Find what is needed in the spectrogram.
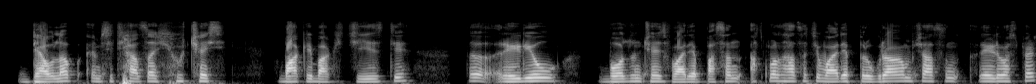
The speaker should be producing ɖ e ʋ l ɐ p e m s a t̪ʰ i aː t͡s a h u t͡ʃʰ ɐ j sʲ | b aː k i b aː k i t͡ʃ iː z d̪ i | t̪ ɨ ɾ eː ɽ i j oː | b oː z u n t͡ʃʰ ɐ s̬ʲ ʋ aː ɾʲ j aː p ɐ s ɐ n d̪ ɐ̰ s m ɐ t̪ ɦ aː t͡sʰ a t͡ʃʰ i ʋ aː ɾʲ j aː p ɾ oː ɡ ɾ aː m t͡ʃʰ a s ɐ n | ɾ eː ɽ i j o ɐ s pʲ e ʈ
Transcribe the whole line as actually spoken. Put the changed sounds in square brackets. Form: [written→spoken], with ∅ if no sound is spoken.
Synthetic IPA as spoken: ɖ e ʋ l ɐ p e m s [a→i] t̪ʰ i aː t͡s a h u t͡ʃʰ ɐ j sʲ | b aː k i b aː k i t͡ʃ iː z [d̪→t̪] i | t̪ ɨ ɾ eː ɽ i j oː | b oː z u n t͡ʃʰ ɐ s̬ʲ ʋ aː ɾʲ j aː p ɐ s ɐ n d̪ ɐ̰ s m ɐ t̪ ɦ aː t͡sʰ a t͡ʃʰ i ʋ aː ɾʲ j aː p ɾ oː ɡ ɾ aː m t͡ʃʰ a s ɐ n | ɾ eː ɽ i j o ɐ s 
